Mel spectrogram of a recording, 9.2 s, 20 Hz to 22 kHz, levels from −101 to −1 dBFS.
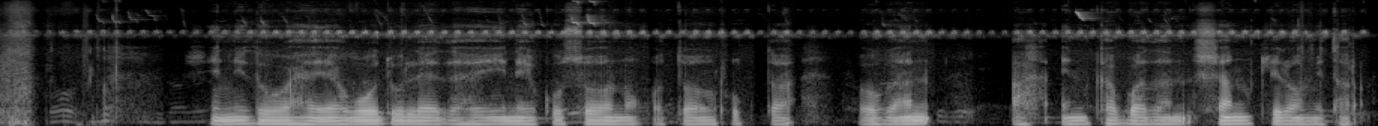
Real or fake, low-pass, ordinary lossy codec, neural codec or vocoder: real; none; none; none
